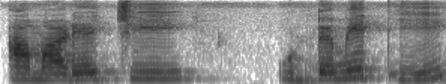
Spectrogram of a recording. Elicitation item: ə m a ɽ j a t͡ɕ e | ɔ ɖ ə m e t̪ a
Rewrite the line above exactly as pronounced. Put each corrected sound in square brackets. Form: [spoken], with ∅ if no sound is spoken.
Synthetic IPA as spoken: [a] m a ɽ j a t͡ɕ [i] | [u] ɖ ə m e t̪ [i]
